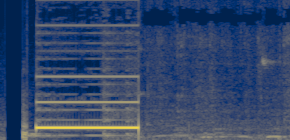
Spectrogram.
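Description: A single loud, steady electronic beep lasting about three-quarters of a second, starting and stopping abruptly.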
